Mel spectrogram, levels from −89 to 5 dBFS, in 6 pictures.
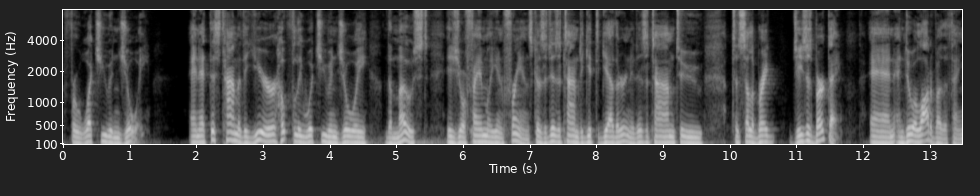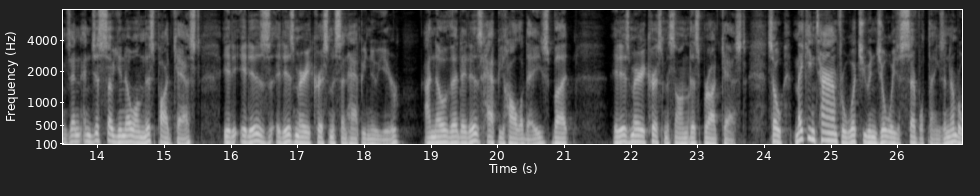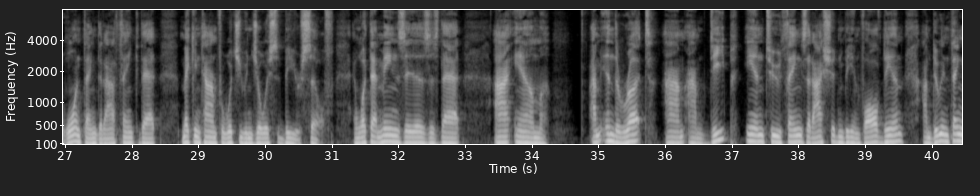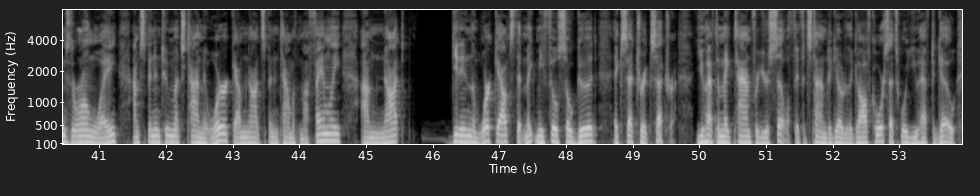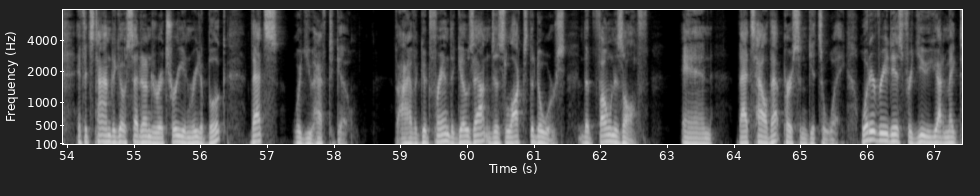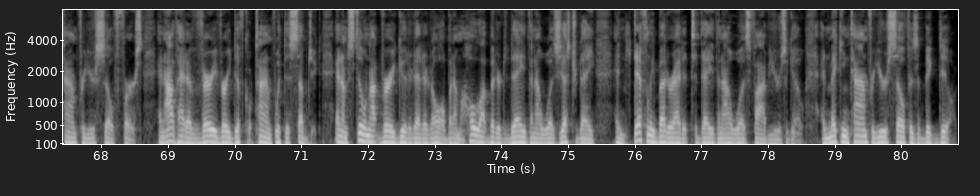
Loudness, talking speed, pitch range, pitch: -19 LUFS, 225 wpm, 110-135 Hz, 120 Hz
